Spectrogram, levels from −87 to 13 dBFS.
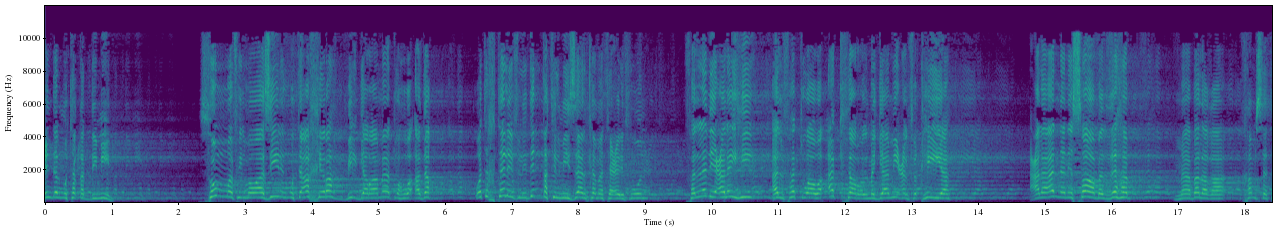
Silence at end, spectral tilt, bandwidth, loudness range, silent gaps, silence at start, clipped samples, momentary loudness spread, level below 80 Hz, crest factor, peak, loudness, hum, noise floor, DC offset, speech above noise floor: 0 s; -1.5 dB/octave; 11 kHz; 3 LU; none; 0 s; under 0.1%; 18 LU; -62 dBFS; 20 dB; -2 dBFS; -20 LUFS; none; -49 dBFS; under 0.1%; 29 dB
